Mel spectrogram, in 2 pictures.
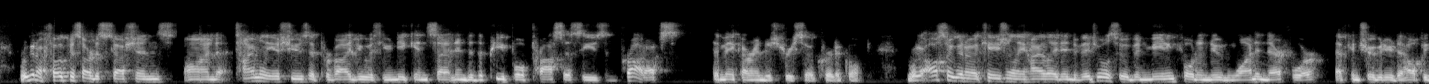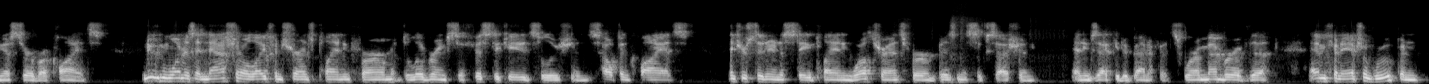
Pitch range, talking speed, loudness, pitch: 105-125 Hz, 180 wpm, -15 LUFS, 115 Hz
